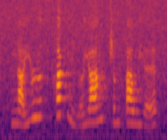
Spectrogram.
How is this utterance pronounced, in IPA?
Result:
na˨˩˦jɹə˦˥k̚ ha˦˥k̚ni˨˩˨ə̯jaː˧˥ŋ cə˧˥ŋʔa˧wjɛ˨˩˦

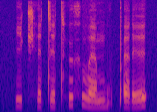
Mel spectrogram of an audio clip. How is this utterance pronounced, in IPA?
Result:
it͡ʃʰetɪtʰʉx βɛmbṵpʼɛ ɾɪ

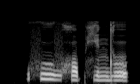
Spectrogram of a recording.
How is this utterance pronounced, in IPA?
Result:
fuvxɔpçɪndʊ

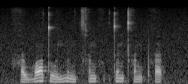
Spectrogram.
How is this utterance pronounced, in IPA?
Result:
hɐ˨wmɔː˥t̪uː˨˥jmɪ˨ŋ t͡sʰɐ˧ŋhʊ˧k̚t̪ɵ˧nt̪ʰɐ˨ŋ pʰɐ˨˥k̚

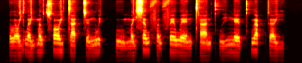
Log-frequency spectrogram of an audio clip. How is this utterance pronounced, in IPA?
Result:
lɔː˨˥jwɐ˨˥jmɐ˥wt͡sʰɔː˥j t̪aː˨˥t̚t͡sɵ˨˥nwɪ˥k̚ | uː˨˩ mɐ˨˥jsɐ˥w fɐ˨˩wfɛː˥wɛː˨˧n t̪ʰaː˨˩nkʷʰiː˨˥ŋɛː˧ kʷʰaː˥p̚ kɐ˨j

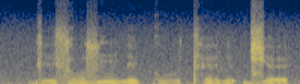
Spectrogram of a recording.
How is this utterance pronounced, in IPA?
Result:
ɡe˨ɪ̯zɔ˦zũ˨ nḛ˦˨ɪ̯ko˦ʊ̯tʰɛ˨ lɪ˦ʔd͡ʑɛ̰˦˨

